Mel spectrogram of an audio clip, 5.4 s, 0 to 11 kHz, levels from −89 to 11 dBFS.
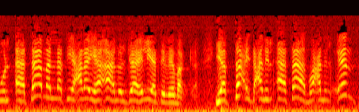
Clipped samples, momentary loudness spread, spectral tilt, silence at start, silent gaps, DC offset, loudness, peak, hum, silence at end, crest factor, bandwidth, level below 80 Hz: under 0.1%; 6 LU; -4.5 dB/octave; 0 s; none; 1%; -20 LUFS; -4 dBFS; none; 0 s; 18 dB; 7.4 kHz; -42 dBFS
